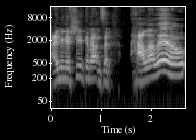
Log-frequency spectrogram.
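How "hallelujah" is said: put-on loud, drawn-out, belted hallelujah in Australian accent. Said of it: "in, like, an Australian accent".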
